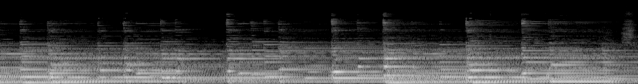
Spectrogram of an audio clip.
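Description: Digital piano playing the instrumental introduction of a song: chords over low bass notes, changing about every half second.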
